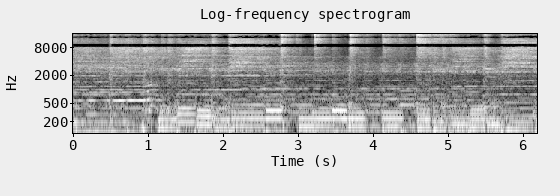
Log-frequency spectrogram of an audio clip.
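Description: Live progressive rock band playing, with a quick run of short notes from about a second in over bass and drums.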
